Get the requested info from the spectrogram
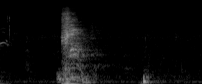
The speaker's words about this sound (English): Quiet the dog, please.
